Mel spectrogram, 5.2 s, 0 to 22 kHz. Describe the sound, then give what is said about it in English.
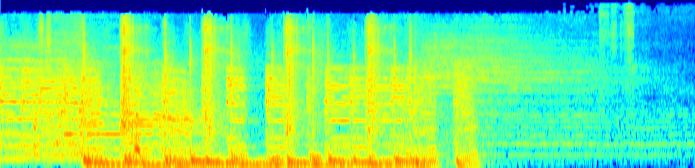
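A dense, loud buzzing of a honeybee swarm starts abruptly, swells for about three seconds, then drops away into a fainter lingering hum. No one speaks. “the whole swarm, which might be uh, 10,000 bees, disappears and moves into the new spot.”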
